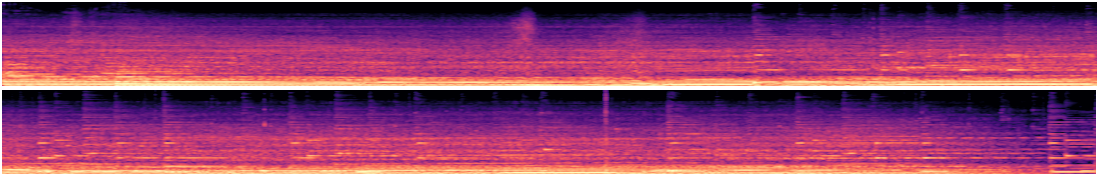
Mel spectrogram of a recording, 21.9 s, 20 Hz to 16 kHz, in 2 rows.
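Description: Brixton Cromwell 125's single-cylinder engine running at road speed, its pitch dropping and shifting about eleven seconds in, heard under background music.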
